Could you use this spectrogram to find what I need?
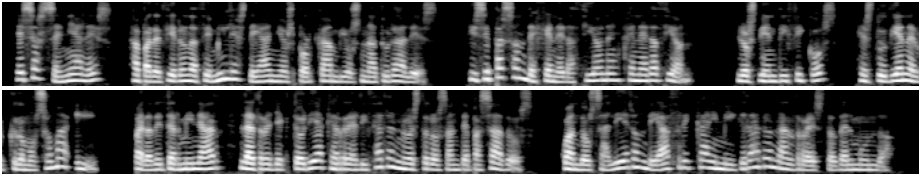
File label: locutora spanish voiceover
